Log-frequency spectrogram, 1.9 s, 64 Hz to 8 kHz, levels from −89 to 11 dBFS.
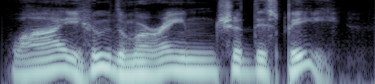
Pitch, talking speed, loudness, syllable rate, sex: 130 Hz, 225 wpm, -14 LUFS, 4.7 syllables/s, male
